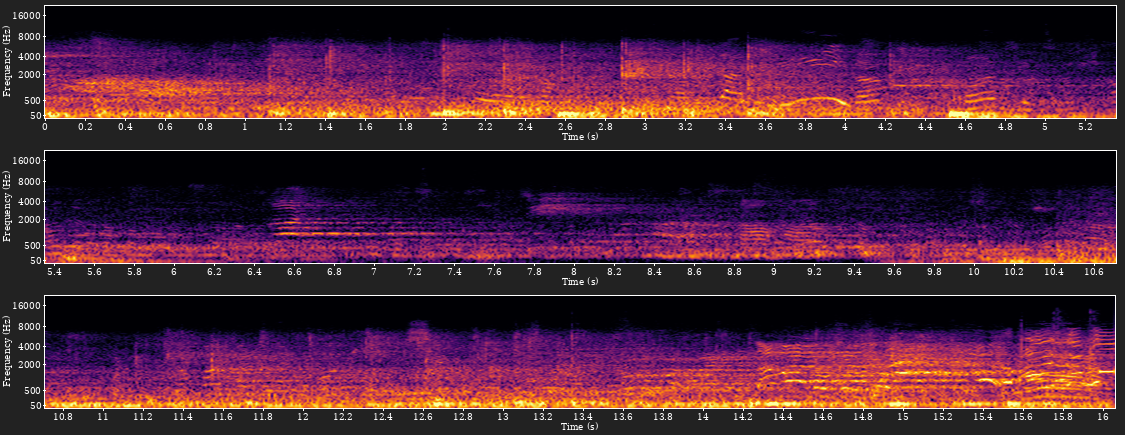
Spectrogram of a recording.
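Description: A futsal ball thudding off the floor and being kicked in an echoing sports hall, a few sharp knocks in the first half. Voices call out across the hall, and children's shouting builds near the end.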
